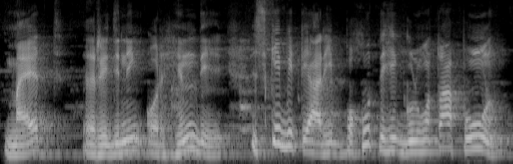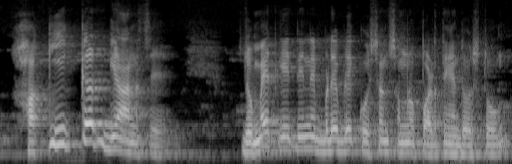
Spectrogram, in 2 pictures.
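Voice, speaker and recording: A man with a voice on the high side teaches an online exam coaching lesson, explaining emphatically to students and repeating phrases for stress. The recording sounds dull and lo-fi.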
